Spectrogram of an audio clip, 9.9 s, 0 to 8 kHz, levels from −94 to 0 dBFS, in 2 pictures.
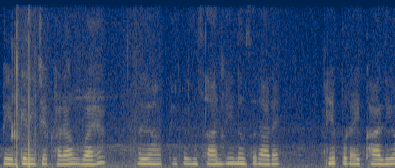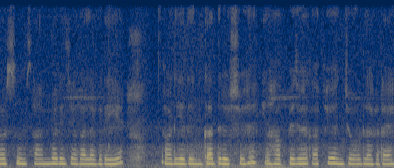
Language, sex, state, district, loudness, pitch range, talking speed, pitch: Hindi, female, Uttar Pradesh, Budaun, -31 LUFS, 220-230 Hz, 250 wpm, 225 Hz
